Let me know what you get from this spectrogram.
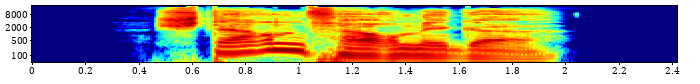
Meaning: inflection of sternförmig: 1. strong/mixed nominative/accusative feminine singular 2. strong nominative/accusative plural 3. weak nominative all-gender singular
- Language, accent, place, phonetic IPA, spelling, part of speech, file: German, Germany, Berlin, [ˈʃtɛʁnˌfœʁmɪɡə], sternförmige, adjective, De-sternförmige.ogg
